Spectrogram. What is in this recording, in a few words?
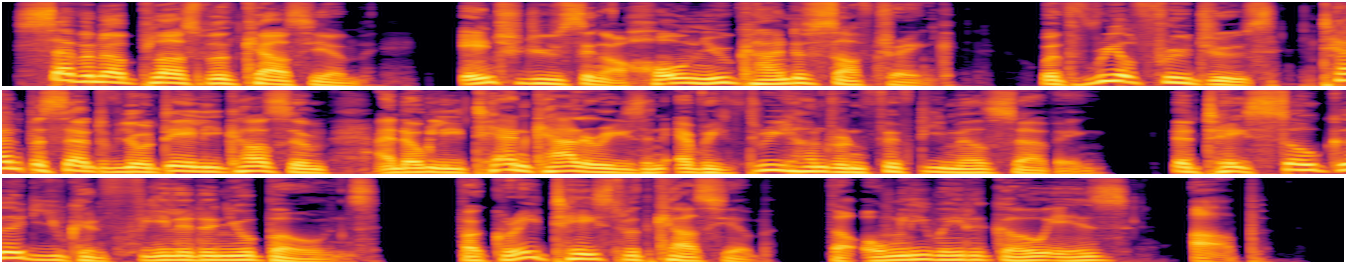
English hard sell; OSM Talent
